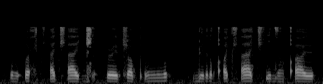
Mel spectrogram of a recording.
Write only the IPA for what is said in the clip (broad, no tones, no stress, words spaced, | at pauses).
o̤ʔoħt͡ʃʼat͡ʃʼaɪ̯ ɡ͡ǁə̤ʔpə˞ɪ̯ʈ͡ʂɒpʼo̤ | ɖørqʼut͡ʃʼa t͡ʃʼido̤ qʼø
